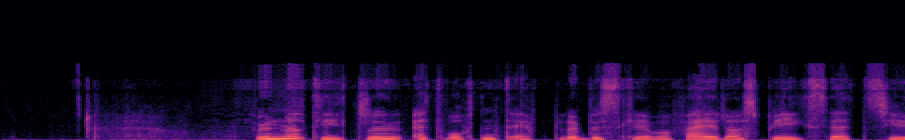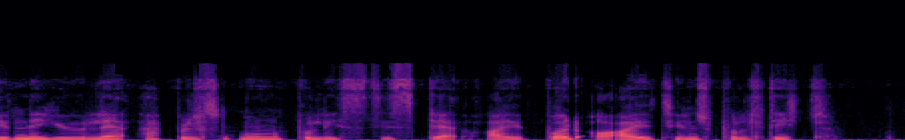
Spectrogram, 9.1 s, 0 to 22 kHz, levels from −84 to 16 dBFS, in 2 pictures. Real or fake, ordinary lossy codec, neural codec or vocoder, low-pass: fake; Opus, 16 kbps; autoencoder, 22.05 kHz, a latent of 192 numbers a frame, VITS, trained on many speakers; 9.9 kHz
